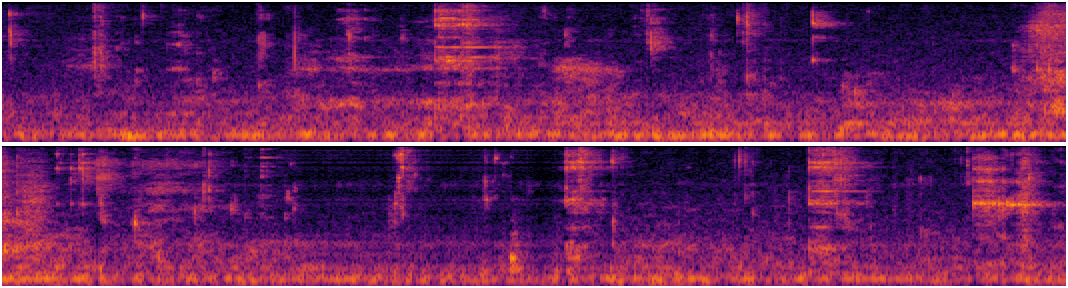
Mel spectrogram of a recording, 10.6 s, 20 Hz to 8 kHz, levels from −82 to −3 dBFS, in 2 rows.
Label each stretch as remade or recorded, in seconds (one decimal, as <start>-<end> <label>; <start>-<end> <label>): 0.0-6.7 recorded; 6.7-8.4 remade; 8.4-10.6 recorded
